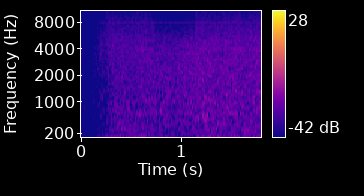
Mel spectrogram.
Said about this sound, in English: Hear the waves. Very on the nose.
